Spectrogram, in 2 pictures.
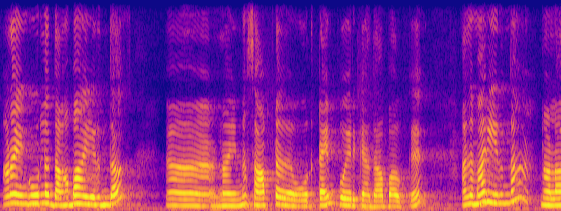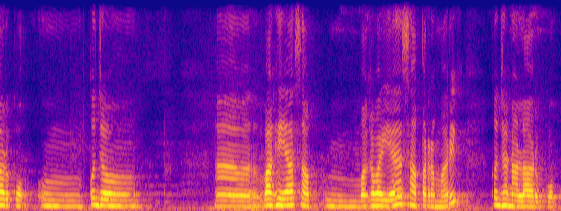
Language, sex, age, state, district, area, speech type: Tamil, female, 45-60, Tamil Nadu, Salem, rural, spontaneous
